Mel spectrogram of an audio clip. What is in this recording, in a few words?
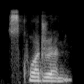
"squadron", Indian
